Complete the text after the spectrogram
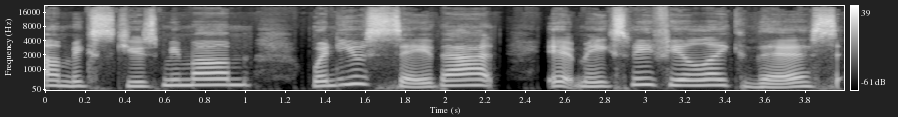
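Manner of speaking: even, polite, regulated voice, kind and calm. A parent imitating an upset kid speaking to mom, in a mock kind, regulated tone. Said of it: "have like this kind, regulated tone".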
